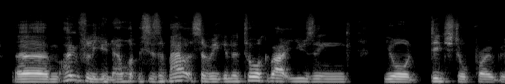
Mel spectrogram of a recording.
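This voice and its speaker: With a West Midlands accent, a man speaks at a medium pitch. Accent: British (West Midlands). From England, West Midlands (west of Birmingham). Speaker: CAM software presenter. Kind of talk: webinar presentation. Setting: live webinar. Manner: casual, filler-heavy.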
